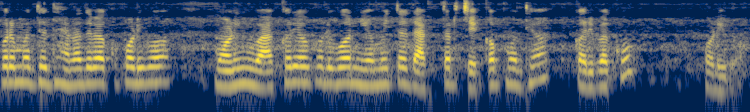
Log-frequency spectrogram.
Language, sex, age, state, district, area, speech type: Odia, female, 30-45, Odisha, Koraput, urban, spontaneous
